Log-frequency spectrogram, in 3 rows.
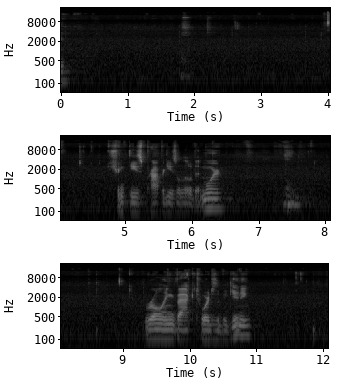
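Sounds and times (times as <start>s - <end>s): low hum of a voice: 0.0s - 0.3s, 9.3s - 11.0s
computer mouse clicks: 7.8s - 9.2s.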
